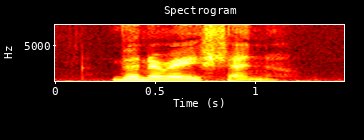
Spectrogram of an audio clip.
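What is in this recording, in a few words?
"veneration", American English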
